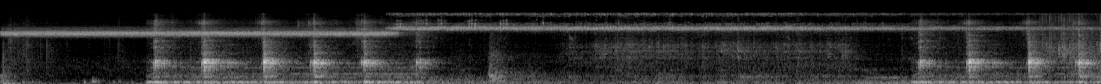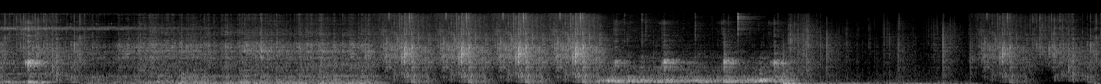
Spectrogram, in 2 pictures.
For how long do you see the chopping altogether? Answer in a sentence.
You can hear the chopping for 7 seconds altogether.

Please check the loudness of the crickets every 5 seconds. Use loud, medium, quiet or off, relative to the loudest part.
loud, loud, quiet, off, off.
